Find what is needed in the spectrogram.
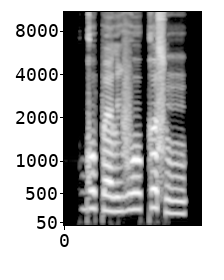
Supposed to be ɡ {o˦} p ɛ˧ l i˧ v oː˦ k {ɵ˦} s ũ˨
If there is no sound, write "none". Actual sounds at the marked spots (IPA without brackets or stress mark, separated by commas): o˦, ə˦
